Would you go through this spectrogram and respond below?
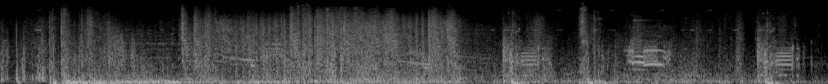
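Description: Heavy video-game gunfire in a battle royale match, dense bursts of shots and explosive booms filling the first half, then sparser cracks and a faint synthetic chime toward the end, all loud and close.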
